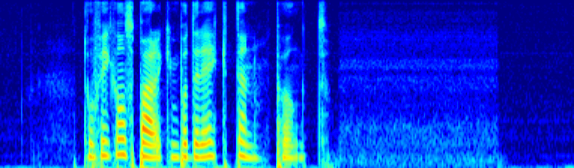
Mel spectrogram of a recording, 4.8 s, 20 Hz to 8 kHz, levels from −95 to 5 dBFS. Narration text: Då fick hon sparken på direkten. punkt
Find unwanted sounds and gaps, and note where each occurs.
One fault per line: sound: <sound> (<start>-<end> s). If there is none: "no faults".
no faults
